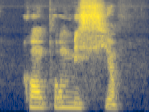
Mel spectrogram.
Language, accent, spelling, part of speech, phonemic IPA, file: French, Canada, compromissions, verb, /kɔ̃.pʁɔ.mi.sjɔ̃/, LL-Q150 (fra)-compromissions.wav
- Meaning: first-person plural imperfect subjunctive of compromettre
